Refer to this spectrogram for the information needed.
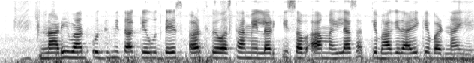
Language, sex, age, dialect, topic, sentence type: Magahi, male, 18-24, Western, banking, statement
